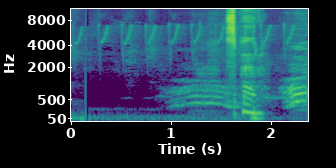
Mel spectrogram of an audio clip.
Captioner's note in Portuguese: som de onça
